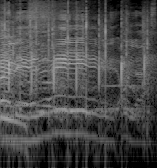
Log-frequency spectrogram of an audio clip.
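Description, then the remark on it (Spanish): Scattered virtual applause: hand claps, maybe half a dozen sharp pops at uneven intervals, moderately loud over a steady voiced hum that runs through the whole moment, welcoming a guest. “Aplausos, virtuales.”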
